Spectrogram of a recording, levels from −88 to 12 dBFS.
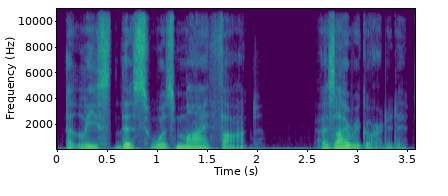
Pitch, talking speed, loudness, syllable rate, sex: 100 Hz, 165 wpm, -21 LUFS, 4.1 syllables/s, male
